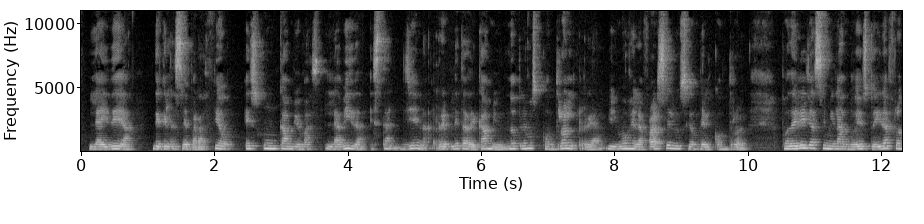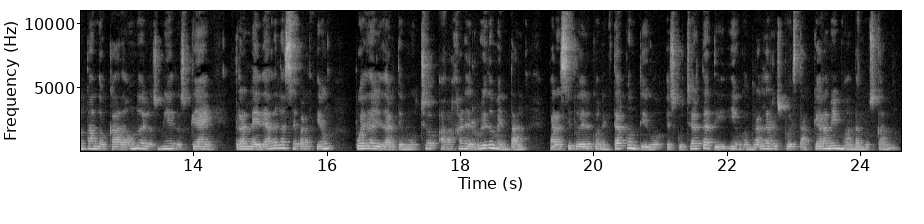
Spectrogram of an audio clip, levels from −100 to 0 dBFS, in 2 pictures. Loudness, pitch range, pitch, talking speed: -28 LUFS, 175-210 Hz, 190 Hz, 180 wpm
